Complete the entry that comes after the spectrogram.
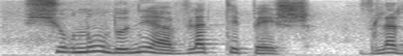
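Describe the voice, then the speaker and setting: Her pitch swings very widely as a woman speaks in a very clean recording with a silent background. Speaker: travel show presenter. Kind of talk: travel documentary narration. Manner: whispering.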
